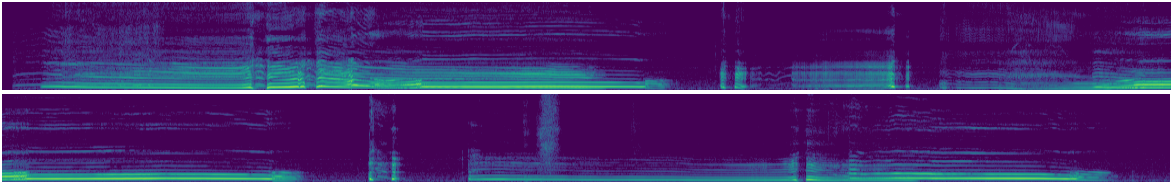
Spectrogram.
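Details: Spike, a pet dog recorded as a puppy, howling indoors: long drawn-out tonal howls with rich harmonics, steady then sliding, broken by short gaps and a few sharp yips, repeated in three main bouts.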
